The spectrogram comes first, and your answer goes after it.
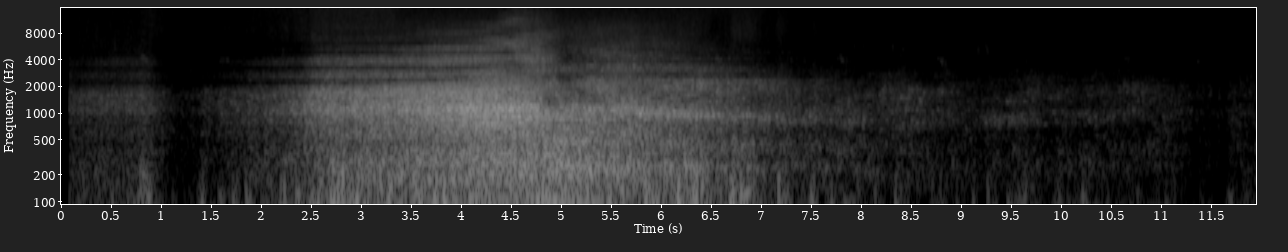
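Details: A vehicle swells past, loudest around four seconds, over steady wind rumble, with no animal voice heard.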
